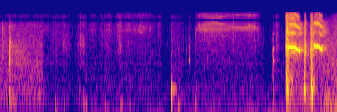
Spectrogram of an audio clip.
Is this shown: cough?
yes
